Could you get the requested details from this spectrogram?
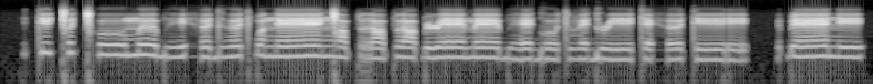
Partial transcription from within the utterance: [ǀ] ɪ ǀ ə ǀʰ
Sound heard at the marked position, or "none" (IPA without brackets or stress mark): t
